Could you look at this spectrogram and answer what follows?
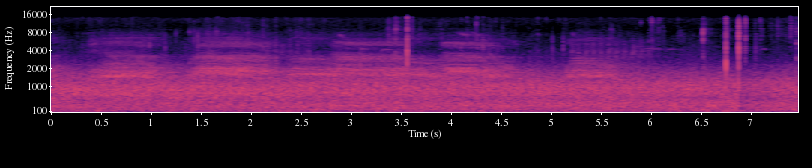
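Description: Crows cawing in a series of about five drawn-out caws, over a steady background hiss, with a few sharp clicks in the second half.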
